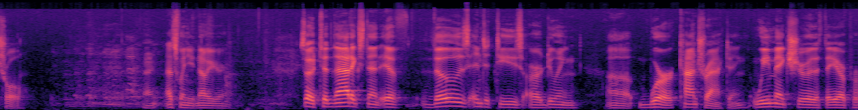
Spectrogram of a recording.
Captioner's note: laughter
